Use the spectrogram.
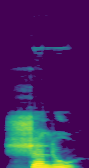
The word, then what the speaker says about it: jaloux: An example is ja, I, and in imported French words, it is pronounced as a sh. Example would be jaloux, jealous.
